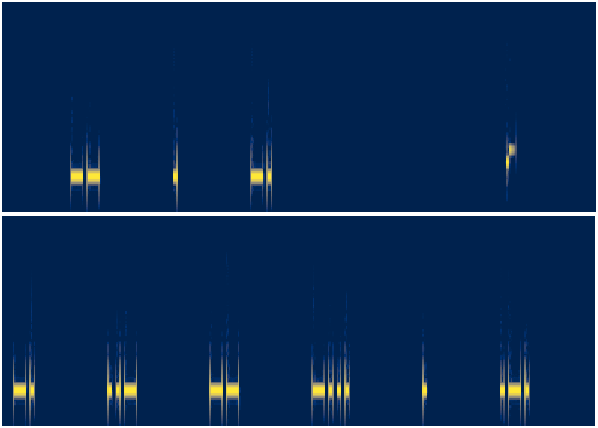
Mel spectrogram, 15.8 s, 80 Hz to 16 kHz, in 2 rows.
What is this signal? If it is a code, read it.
Morse code, heard as a keyed tone, about 22 wpm, spaced as for 8 wpm, 700 Hz. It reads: MEN NUMBER
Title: 6x Character Spacing - Top 200 Words - 22wpm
